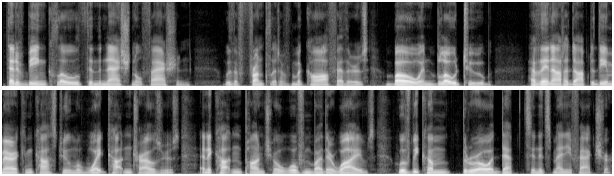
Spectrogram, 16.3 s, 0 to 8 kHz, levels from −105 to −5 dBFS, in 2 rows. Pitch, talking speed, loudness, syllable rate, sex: 100 Hz, 165 wpm, -21 LUFS, 5.6 syllables/s, male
